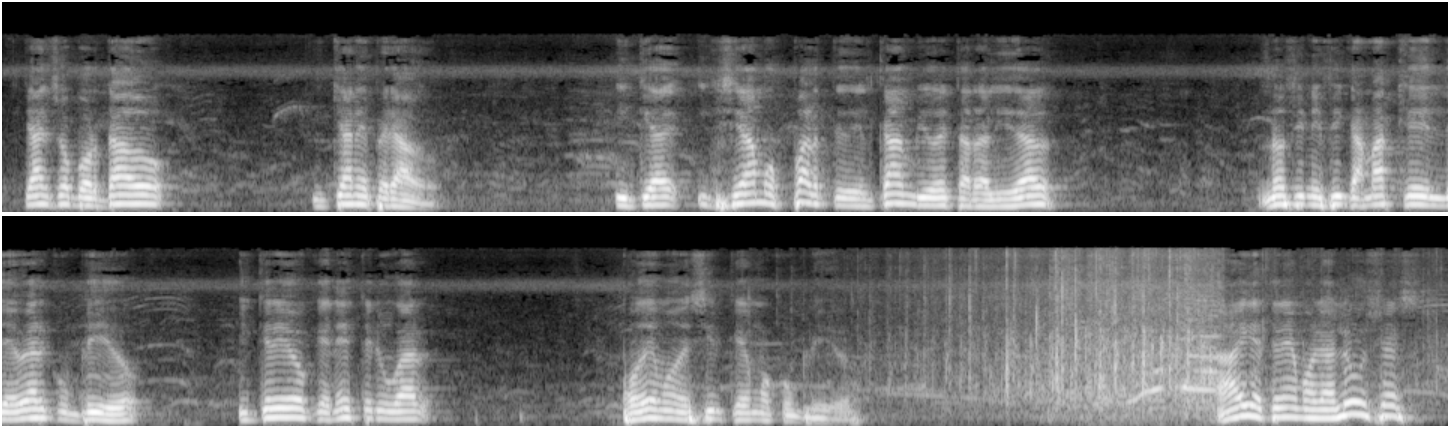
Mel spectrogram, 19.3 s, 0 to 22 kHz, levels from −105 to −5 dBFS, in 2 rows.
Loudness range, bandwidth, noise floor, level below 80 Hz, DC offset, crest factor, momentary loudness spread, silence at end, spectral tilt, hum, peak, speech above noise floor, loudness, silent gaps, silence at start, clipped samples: 4 LU; 11.5 kHz; -53 dBFS; -50 dBFS; under 0.1%; 14 dB; 14 LU; 0.2 s; -7.5 dB/octave; none; -2 dBFS; 39 dB; -15 LUFS; none; 0.15 s; under 0.1%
